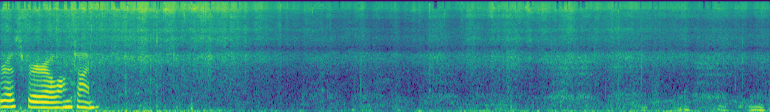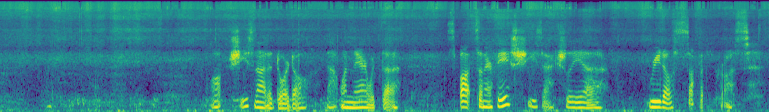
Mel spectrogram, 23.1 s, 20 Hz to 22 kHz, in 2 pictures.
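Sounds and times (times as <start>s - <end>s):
steady hiss: 0.0s - 23.0s
sheep making low sounds: 8.4s - 15.0s.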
